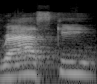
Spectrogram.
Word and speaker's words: RASCI: the top things you need to know it's pronounced rasy you may also see it as racy model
